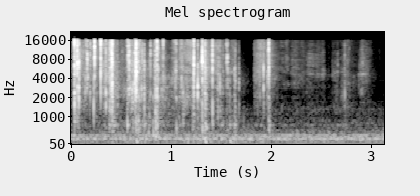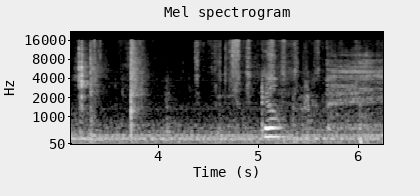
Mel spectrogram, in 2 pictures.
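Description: Foil wrapper of a Score football trading-card pack being torn open. There is a dense flurry of crinkling and tearing over the first two seconds, which thins to a few scattered crinkles and then stops.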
